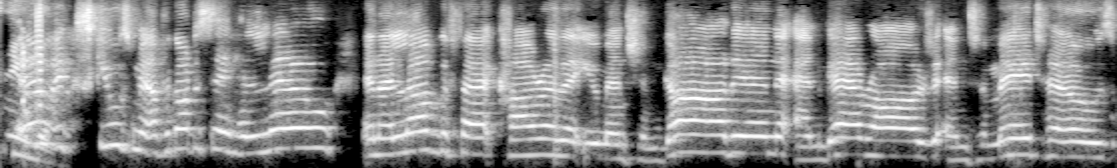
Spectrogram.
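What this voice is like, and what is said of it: Put-on British accent. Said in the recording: “I will not stop talking like this... We should all talk British.”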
